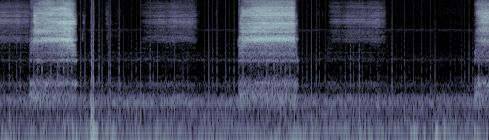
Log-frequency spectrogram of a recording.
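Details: Wild barn owl nestling in a nest box during a meal of a sizeable gerbil: three strong snoring hisses, a second each, with softer hisses between them and a sharp click.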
